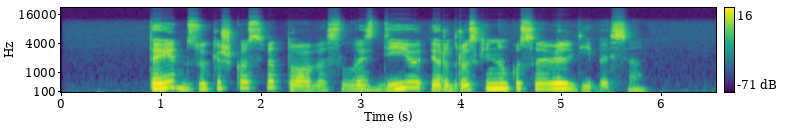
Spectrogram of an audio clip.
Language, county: Lithuanian, Vilnius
